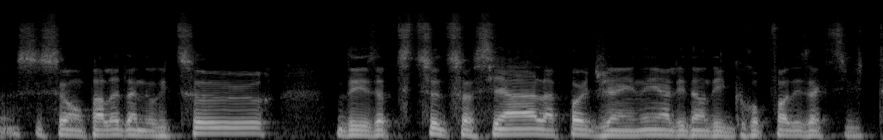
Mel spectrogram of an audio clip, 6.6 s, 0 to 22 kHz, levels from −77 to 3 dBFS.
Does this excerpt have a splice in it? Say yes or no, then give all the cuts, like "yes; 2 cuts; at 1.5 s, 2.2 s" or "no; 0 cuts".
no; 0 cuts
